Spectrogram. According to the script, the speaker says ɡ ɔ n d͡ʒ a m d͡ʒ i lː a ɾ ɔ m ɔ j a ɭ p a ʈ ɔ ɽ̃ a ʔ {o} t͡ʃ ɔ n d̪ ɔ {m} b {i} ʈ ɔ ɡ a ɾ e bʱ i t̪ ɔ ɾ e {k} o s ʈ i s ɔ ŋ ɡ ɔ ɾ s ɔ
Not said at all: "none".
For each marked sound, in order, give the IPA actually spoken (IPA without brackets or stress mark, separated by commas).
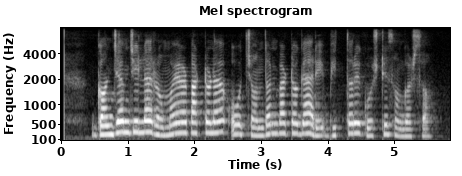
o, n, a, ɡ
